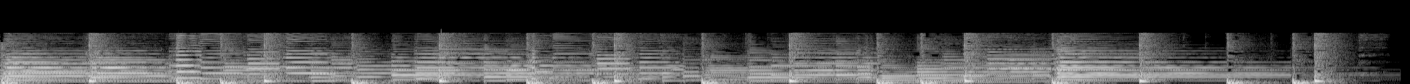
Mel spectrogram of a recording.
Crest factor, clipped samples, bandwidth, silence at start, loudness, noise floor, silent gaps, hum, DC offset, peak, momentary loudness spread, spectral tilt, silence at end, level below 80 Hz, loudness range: 16 dB; under 0.1%; 4.6 kHz; 0 s; -17 LUFS; -43 dBFS; none; none; under 0.1%; 0 dBFS; 8 LU; -10.5 dB/octave; 0.45 s; -24 dBFS; 2 LU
